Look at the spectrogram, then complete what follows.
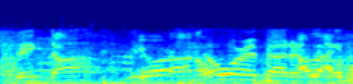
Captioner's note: crowd cheering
